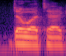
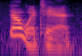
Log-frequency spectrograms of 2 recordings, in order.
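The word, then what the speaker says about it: DOATEC: Doa Tech is how they pronounce it. Doa Tech.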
